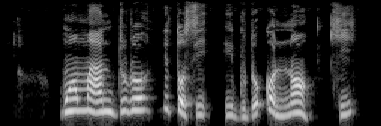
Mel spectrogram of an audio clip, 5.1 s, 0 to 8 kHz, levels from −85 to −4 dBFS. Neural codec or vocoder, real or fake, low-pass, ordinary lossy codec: none; real; none; none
